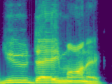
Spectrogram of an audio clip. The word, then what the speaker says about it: eudaimonic: And the concept, and this is how you say it, eudaimonic, the concept of eudaimonia dates back to the 4th century.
